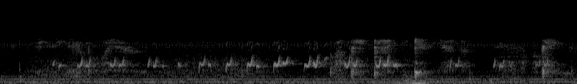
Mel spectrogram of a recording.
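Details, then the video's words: Pet guinea pig giving short, clipped squeaky notes in a fast uneven series, about three per second, with soft rustling and a steady low room hum underneath. "Guinea Pig ASMR"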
